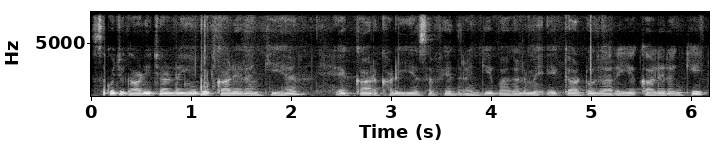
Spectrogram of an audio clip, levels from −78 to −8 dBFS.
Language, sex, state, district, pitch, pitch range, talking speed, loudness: Hindi, male, Bihar, Jamui, 115 Hz, 115-125 Hz, 260 wpm, -21 LUFS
